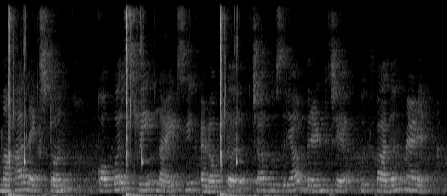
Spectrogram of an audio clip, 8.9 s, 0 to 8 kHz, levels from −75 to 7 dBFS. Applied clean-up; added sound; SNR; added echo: none; Raindrop / Splash, splatter; 1 dB; reverberation time 0.9 s.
